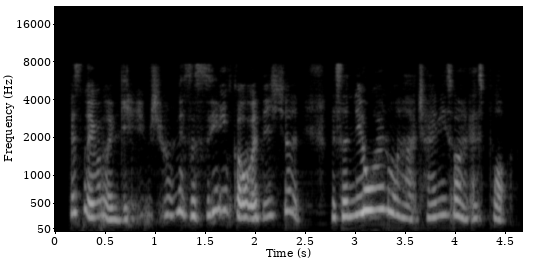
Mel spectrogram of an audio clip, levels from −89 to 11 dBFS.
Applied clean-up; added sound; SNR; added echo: neural mask model DeepFilterNet 3.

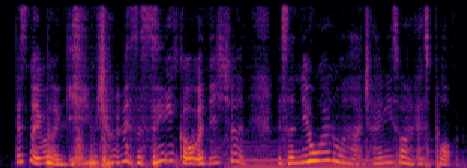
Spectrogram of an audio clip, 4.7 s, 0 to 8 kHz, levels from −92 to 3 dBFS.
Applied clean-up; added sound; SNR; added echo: none; Bowed string instrument; 17 dB; reverberation time 0.1 s.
